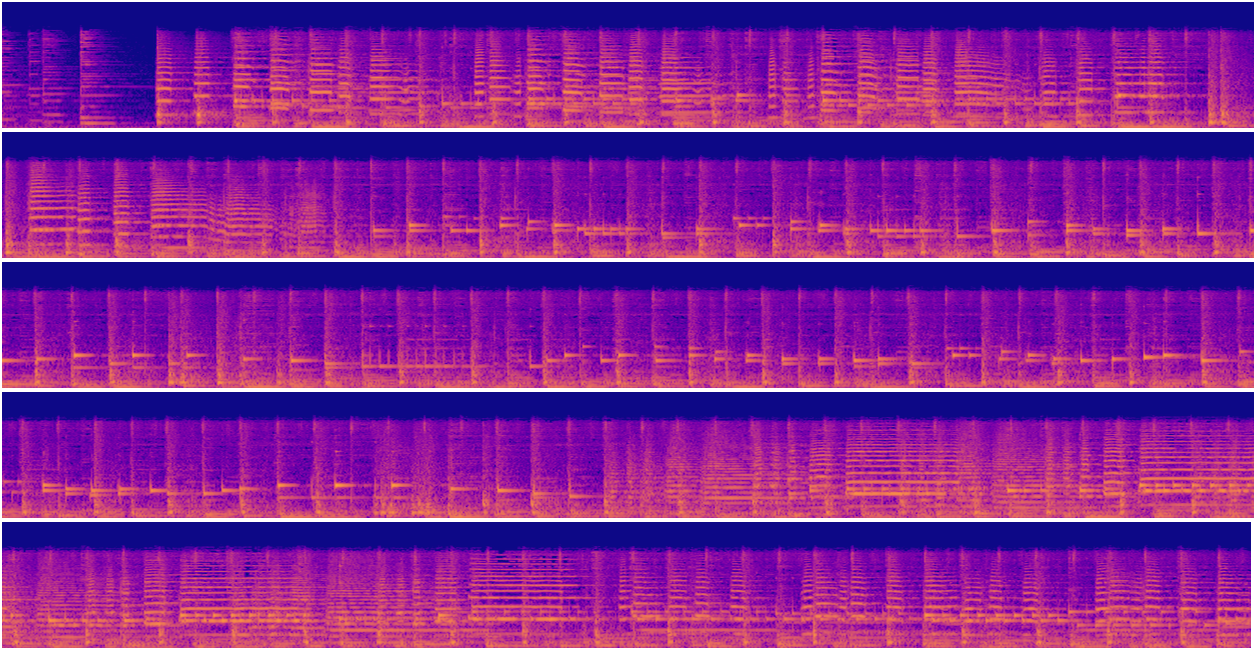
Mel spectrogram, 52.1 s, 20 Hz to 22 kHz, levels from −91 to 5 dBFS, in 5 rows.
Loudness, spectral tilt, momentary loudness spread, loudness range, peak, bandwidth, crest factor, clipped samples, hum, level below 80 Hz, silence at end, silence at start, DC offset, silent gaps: -26 LUFS; -4 dB/octave; 9 LU; 7 LU; -8 dBFS; 10 kHz; 20 dB; under 0.1%; none; -40 dBFS; 0 s; 0 s; under 0.1%; none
